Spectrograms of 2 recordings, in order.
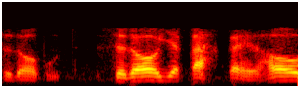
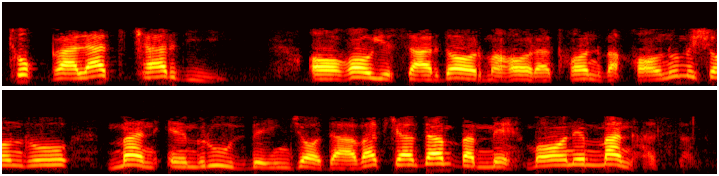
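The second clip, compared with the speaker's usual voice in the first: angry shout; 4 semitones higher, 6 dB louder than usual. Acted. Dust Ali Khan yelling at the prince in front of guests. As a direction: shout it at him in a childish rage. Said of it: "فریاد زد".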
